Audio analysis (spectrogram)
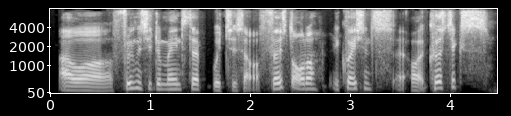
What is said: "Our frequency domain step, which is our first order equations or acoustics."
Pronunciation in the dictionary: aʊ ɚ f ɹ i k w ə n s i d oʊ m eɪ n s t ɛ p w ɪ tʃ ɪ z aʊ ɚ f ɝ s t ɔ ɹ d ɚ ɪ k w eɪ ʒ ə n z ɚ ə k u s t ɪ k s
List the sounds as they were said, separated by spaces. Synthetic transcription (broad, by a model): aʊ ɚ f ɹ i k w ə n s i d oʊ m eɪ n s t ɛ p w ɪ tʃ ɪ s aʊ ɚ f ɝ s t ɔ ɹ d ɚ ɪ k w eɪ ʃ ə n s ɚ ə k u s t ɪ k s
